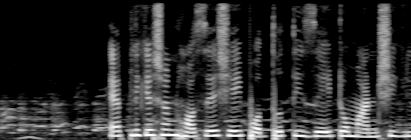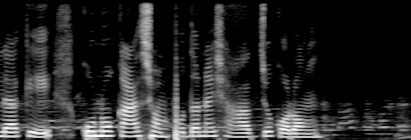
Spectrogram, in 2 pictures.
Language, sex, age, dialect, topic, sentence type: Bengali, female, 18-24, Rajbangshi, agriculture, statement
